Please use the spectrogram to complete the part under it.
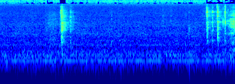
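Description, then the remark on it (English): Sparse computer keyboard typing: a single key click, a pause, then a short quick cluster of keystrokes near the end, fairly quiet over a steady low electrical hum, with no voices. “And it's all of a sudden the show turned into my keyboard ASMR.”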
